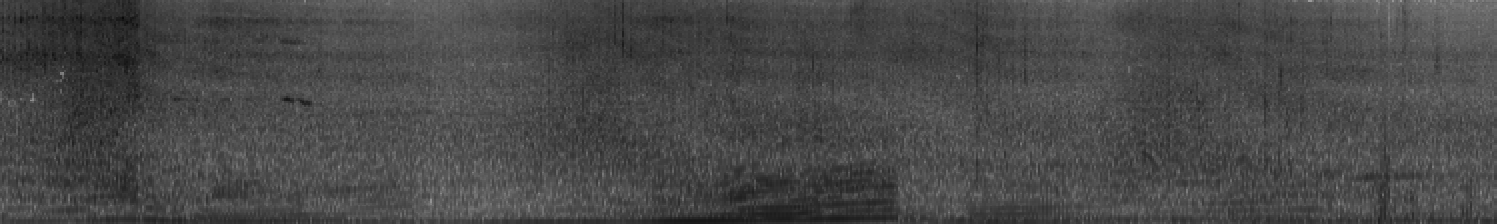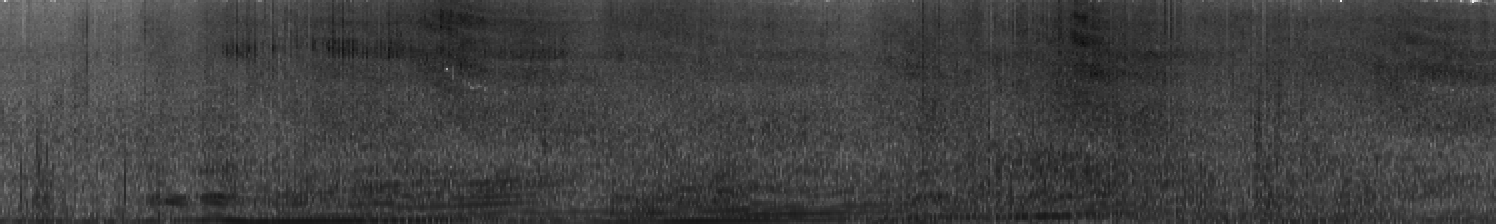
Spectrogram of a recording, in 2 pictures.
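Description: A line of cars driving past one after another, each engine rising in pitch as it accelerates away, several times over. Among them is a first-generation Ford Fiesta near the end.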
